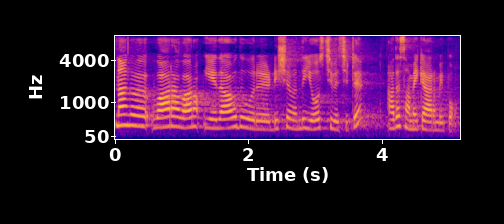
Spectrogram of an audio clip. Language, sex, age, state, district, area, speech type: Tamil, female, 30-45, Tamil Nadu, Salem, urban, spontaneous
